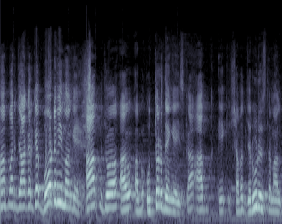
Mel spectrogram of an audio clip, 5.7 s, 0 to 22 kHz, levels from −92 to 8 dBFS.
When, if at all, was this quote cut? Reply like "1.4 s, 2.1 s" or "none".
1.6 s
